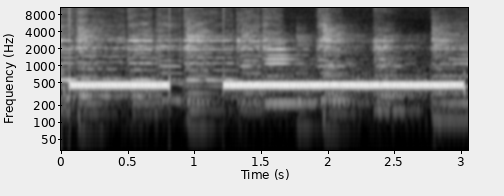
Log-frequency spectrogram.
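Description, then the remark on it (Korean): A steady electronic telephone tone hums at a constant pitch as a call is placed to Heart and Seoul Gospel Broadcasting to report a new address, briefly cutting out once before resuming, with a soft musical backdrop underneath and no voices. “지금 당장 전화해서 알려드려야겠어요.”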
